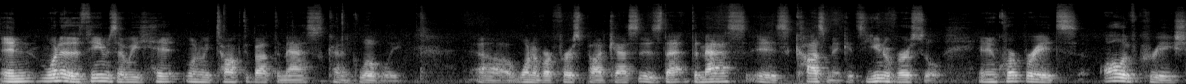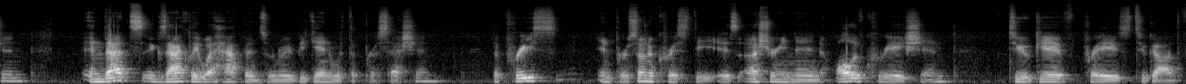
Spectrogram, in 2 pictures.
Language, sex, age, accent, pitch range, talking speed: English, male, 20-39, American, 100-130 Hz, 165 wpm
